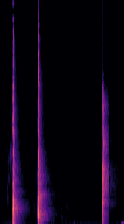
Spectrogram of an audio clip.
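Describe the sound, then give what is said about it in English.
Loud, sharp hand claps made to calibrate recording audio ring out alone: two in quick succession, then a pause before a third, followed by a faint low thump. “Like, just clap really loud on your end so, like, I know how to calibrate it.”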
